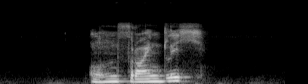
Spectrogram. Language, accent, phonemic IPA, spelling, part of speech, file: German, Austria, /ˈʔʊnˌfʁɔɪ̯ntlɪç/, unfreundlich, adjective, De-at-unfreundlich.ogg
- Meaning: unfriendly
